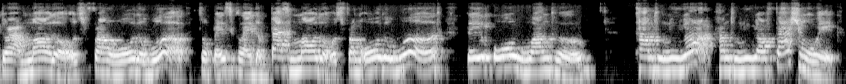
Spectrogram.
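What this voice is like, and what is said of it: Chinese accent in English. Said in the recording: “to totally get rid of my Chinese accent”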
